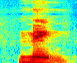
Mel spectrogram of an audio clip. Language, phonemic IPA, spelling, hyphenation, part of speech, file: Dutch, /mɛi̯n/, mijn, mijn, determiner / noun, Nl-mijn.ogg
- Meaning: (determiner) my; first-person singular possessive determiner; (noun) 1. mine (place where ore is taken out of the ground) 2. mine (device meant to explode when stepped upon or touched)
